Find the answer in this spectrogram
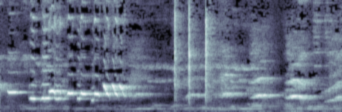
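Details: Shama singing after hearing a lure recording: a fluent chain of clear whistled notes, then clicks and softer varied whistled phrases rising and falling.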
